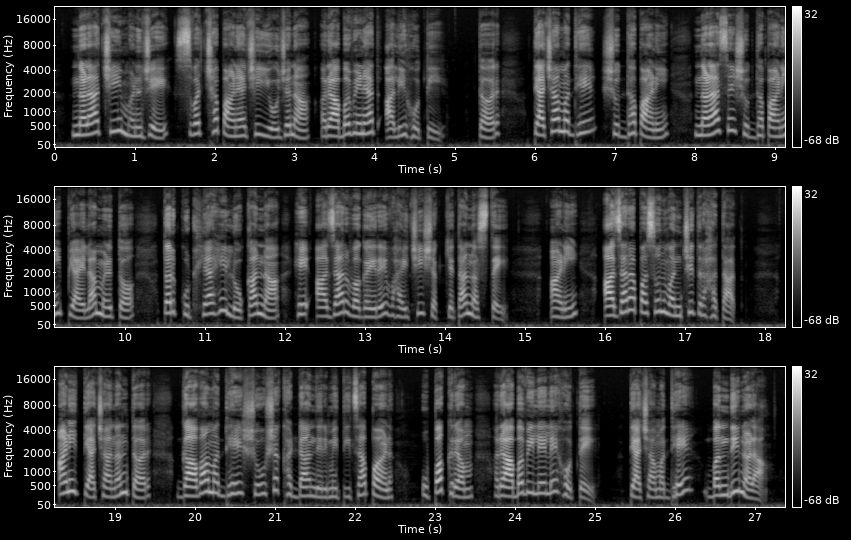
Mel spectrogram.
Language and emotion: Marathi, neutral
